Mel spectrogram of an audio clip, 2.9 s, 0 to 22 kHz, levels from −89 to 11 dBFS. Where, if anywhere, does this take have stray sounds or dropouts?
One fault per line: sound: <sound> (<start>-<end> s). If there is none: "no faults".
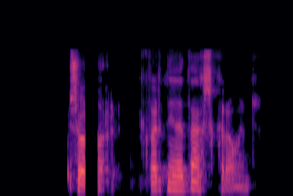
sound: dropout (0.8-1.0 s)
